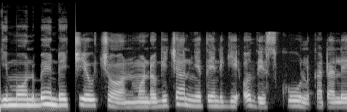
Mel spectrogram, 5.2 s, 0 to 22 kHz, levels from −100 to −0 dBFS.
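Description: Input switched to a poorer device at 1.04 s in this speech, after "gi mon bende": an 80 ms gap, then nothing above 7.6 kHz, likely from a different microphone.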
